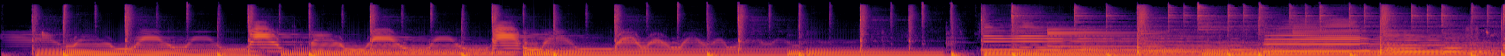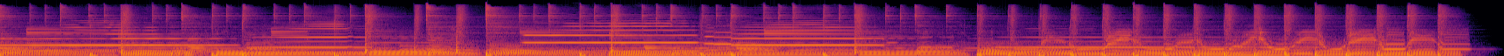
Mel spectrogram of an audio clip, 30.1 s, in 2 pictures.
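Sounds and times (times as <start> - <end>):
instrumental music: 0.0 - 30.0.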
